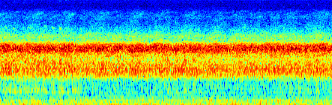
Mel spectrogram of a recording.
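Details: Many frogs calling together at night in a flooded rice field before planting, beneath a full moon; a thick, buzzing blend of croaks forms a constant shimmering din.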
